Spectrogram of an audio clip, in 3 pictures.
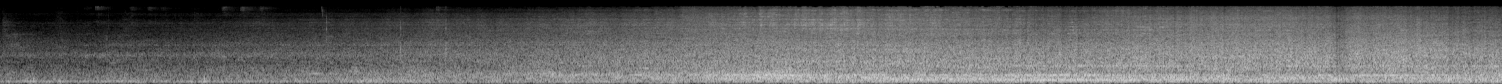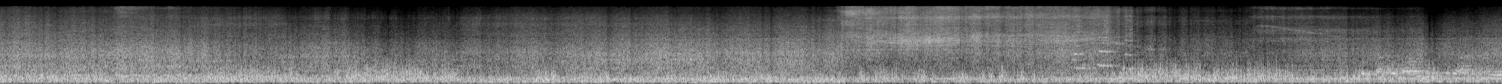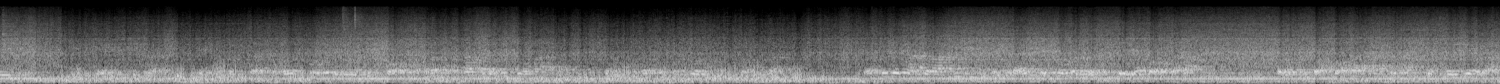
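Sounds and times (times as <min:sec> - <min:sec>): train engine hum: 0:00.0 - 0:45.0
wheel rumble on rails: 0:04.0 - 0:27.6
loud hiss: 0:23.4 - 0:26.0.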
